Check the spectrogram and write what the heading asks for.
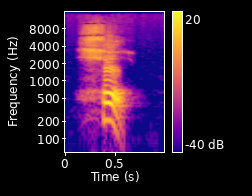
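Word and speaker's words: ho (ὁ): Now, in the Greek, this is an omega with a breathing sign and is to be pronounced ho. Okay? Ho.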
